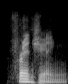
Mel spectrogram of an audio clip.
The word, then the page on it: fringing: American English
